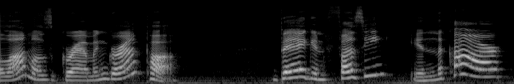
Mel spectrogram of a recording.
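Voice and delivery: ordinary delivery, nothing marked

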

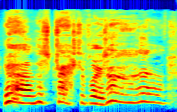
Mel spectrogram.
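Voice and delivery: wild audience rioting, loud and high; rowdy mob. Acted. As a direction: egg the mob on to wreck the place. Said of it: "the audience was going crazy".

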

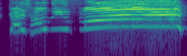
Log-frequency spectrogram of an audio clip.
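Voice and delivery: high, loud, drawn-out yell; panicked calling out. Acted. Player floating asks birds for help, panicked calling out. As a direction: stretch the last word into a wail.

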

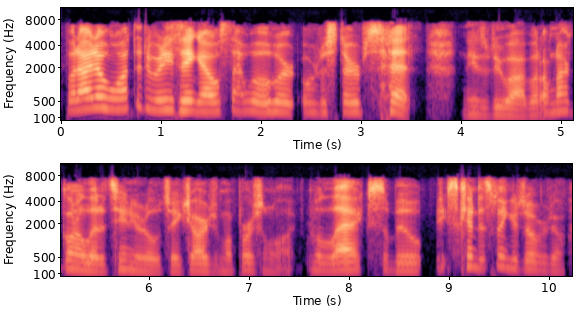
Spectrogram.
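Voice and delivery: plain reading voice

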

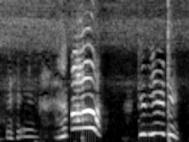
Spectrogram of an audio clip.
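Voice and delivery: high laughing shriek at the incoming ball; excited shriek. Real, not acted. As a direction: squeal as it flies at you. Ball coming at her.

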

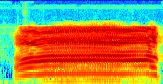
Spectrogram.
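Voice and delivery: sudden high yelp of fright; real startled cry; startled shout. Real, not acted. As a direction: jump out of your skin and shout. Sudden scare in horror game.

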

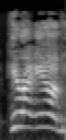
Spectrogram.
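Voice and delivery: high, loud, mildly scared reply; startled answer. A narrator's reading. Scared Moses answering the voice, startled. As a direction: answer up high, a touch alarmed.

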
